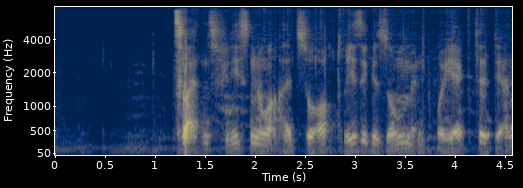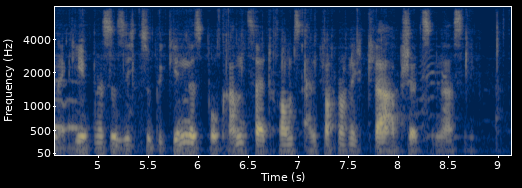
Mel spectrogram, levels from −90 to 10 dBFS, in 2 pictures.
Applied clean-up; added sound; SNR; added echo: neural mask model RNNoise.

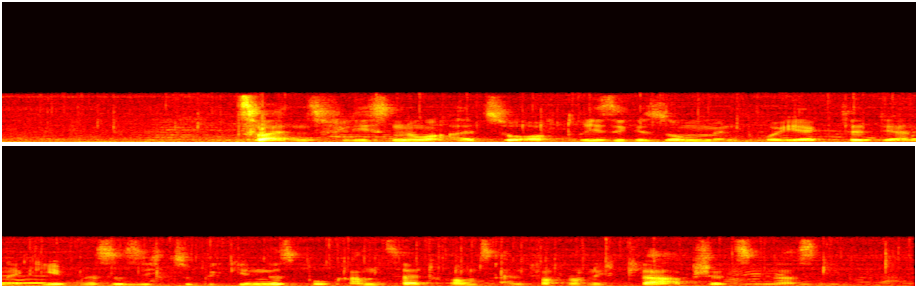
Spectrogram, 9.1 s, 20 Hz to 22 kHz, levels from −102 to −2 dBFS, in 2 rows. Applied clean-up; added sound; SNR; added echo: none; Water tap, faucet; 16 dB; none.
